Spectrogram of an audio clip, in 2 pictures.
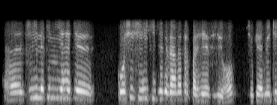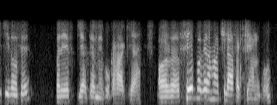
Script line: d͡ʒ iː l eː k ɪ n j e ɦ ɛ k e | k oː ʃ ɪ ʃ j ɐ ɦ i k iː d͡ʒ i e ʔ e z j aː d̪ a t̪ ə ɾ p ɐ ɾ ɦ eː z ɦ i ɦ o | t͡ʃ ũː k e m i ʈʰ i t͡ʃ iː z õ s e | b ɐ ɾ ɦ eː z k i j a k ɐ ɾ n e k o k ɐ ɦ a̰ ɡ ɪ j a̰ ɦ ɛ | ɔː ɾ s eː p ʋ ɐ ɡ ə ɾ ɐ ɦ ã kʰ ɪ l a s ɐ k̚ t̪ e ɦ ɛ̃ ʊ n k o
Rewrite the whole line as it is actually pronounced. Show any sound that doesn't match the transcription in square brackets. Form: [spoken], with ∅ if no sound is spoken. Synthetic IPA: d͡ʒ iː l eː k ɪ n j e ɦ ɛ k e | k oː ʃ ɪ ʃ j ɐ ɦ i k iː d͡ʒ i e [k] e z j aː d̪ a t̪ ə ɾ p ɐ ɾ ɦ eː z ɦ i ɦ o | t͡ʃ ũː k e m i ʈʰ i t͡ʃ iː z õ s e | [p] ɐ ɾ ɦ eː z k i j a k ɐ ɾ n e k o k ɐ ɦ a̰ ɡ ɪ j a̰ ɦ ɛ | ɔː ɾ s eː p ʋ ɐ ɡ ə ɾ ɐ ɦ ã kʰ ɪ l a s ɐ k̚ t̪ e ɦ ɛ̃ ʊ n k o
